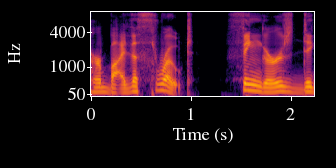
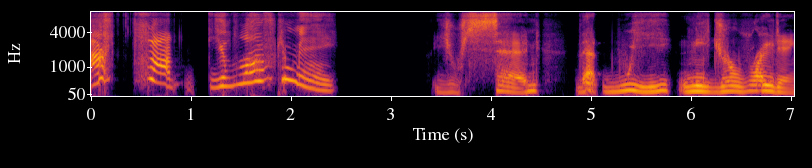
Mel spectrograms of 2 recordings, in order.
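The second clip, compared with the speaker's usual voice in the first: put-on very high wheezing voice; 2 semitones higher than usual. A narrator reads Belle speaking to Jerry, wheezing. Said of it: "She wheezed".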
